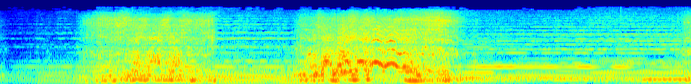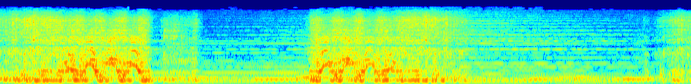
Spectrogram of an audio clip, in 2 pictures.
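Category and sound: animal, horse neighing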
